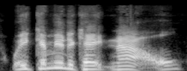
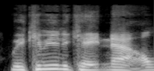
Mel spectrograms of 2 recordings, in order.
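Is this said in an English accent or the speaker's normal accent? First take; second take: English; normal. First: It is said in an English accent. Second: It is said in the speaker's normal accent.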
